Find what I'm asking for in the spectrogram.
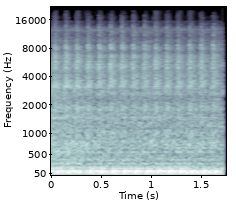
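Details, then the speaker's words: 1988 Ford Escort with refurbished Bosch K-Jetronic metering head, running after long lay-up, gears and brakes tested: steady, even low idle with smooth regular beat, no knocks, misses or hunting. Normal idle. ">> Everything's doing what it should be doing."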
